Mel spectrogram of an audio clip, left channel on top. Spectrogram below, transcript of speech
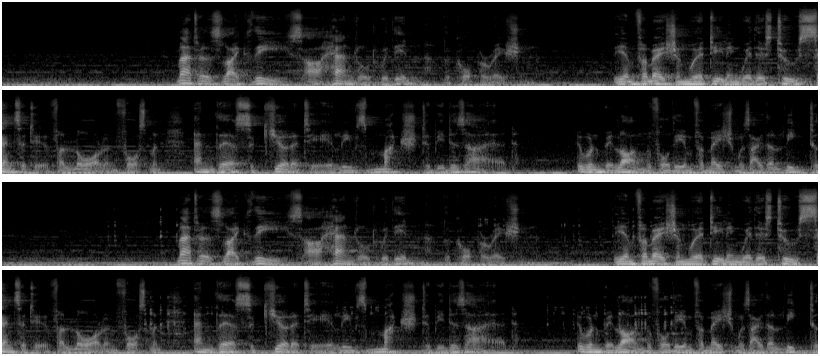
Matters like these are handled within the corporation. The information we're dealing with is too sensitive for law enforcement, and their security leaves much to be desired. It wouldn't be long before the information was either leaked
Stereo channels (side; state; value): both; normal; correlation 0.80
